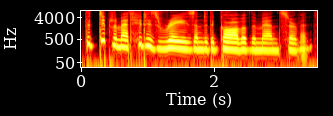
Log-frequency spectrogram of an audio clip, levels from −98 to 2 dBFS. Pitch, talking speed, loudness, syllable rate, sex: 205 Hz, 205 wpm, -18 LUFS, 4.8 syllables/s, female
